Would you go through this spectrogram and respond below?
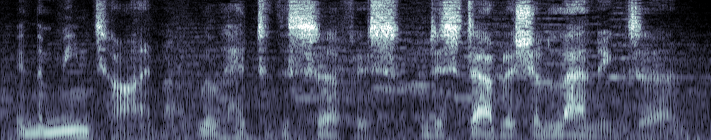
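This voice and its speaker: A galactic fleet commander with a very low, authoritative voice. His delivery moves expressively through terse orders in a sci-fi game, with music behind him. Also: animated, fairly quick. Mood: commanding. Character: commanding male leader of a galactic war fleet. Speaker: military commander. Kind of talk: video game cinematic acting.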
